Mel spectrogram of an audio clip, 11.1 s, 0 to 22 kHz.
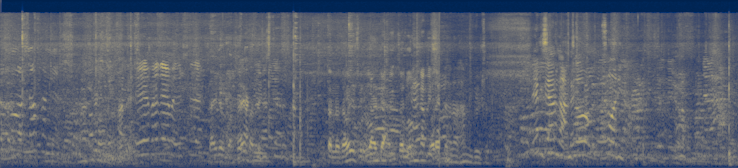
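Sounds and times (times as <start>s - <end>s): people talking at a table: 0.0s - 11.0s.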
